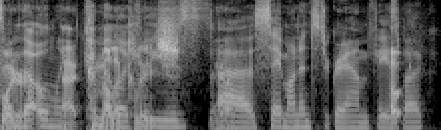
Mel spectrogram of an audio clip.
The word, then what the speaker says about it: Cleese: So, So it's Cleese. Yeah. Okay. But also, if you think about it, I mean, that's how you'd pronounce any word that's spelled like that. Right. I guess there isn't Except another Reese's one. But like peanut butter Cleese. cups. It's not like fleece But with a C.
